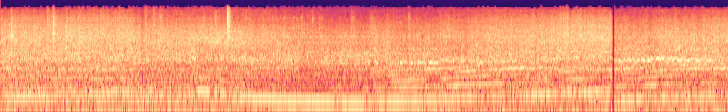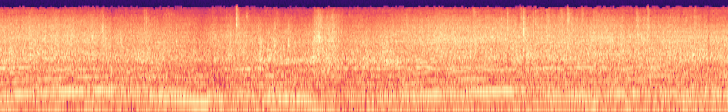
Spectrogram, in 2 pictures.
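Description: SEAT Leon Cupra race car's engine heard from inside the cabin, revs rising and falling through gear changes, braking and acceleration, over steady road and wind noise. The revs fall sharply about four seconds in, then climb slowly for several seconds before dropping suddenly at an upshift.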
